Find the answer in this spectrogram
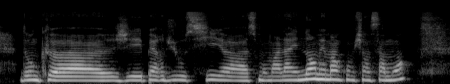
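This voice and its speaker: This is a woman speaking at a medium pitch. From southern France. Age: 30s. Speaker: online business mentor. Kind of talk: interview testimony. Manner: halting, many hesitations.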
